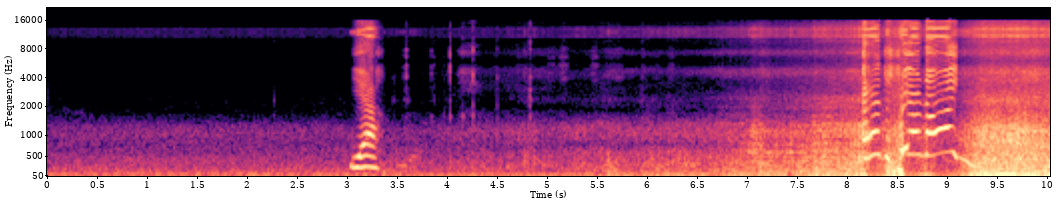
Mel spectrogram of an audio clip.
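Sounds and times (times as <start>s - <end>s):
train approaching at speed: 4.3s - 10.0s.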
